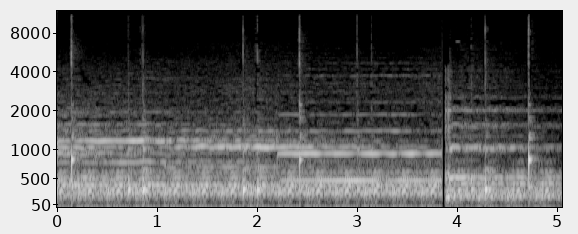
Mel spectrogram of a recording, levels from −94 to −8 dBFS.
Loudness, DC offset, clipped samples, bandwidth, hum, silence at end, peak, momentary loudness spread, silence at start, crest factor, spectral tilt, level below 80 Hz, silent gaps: -29 LUFS; 0.3%; under 0.1%; 11 kHz; none; 0 s; -14 dBFS; 3 LU; 0 s; 14 dB; -8 dB/octave; -58 dBFS; none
